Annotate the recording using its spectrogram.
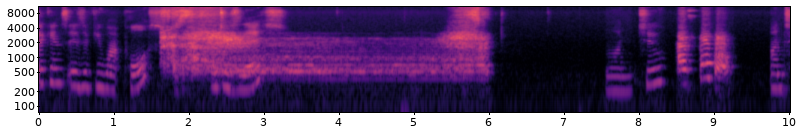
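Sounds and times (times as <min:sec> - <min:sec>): lightsaber hum: 0:01.6 - 0:06.1
lightsaber power-down swish: 0:01.6 - 0:06.1.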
